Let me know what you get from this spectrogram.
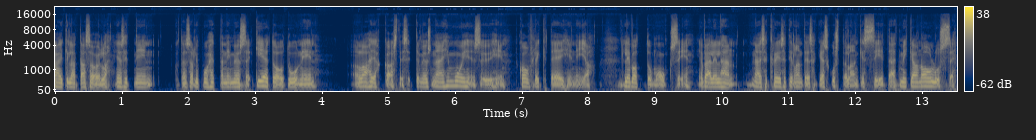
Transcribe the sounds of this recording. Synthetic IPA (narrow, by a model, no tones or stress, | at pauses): kɑikilːɑt̪ɑso̰ilːˑɑjɑsit̪niːn | ku̥t̪æsolipuhet̪ːɑniːmyøssekiet̪o̰ut̪uːnḭːn | lɑhjɑkːɑ̰ːst̪issit̪ːemyøsnæihimmuihḭnsy̰ihḭnkoɱflikt̪ḛihḭnjɑ̰ | leʋot̪ːomṵːksḭːnjɑ̰ʋælilhænnæisːækriːsit̪ilɑnt̪eisːɑ̥keskust̪elɑ̰ŋkissḭːt̪æet̪mikæonolːusse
